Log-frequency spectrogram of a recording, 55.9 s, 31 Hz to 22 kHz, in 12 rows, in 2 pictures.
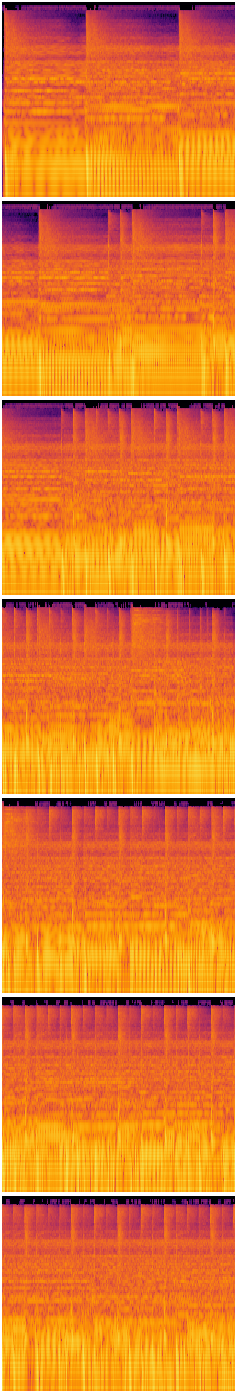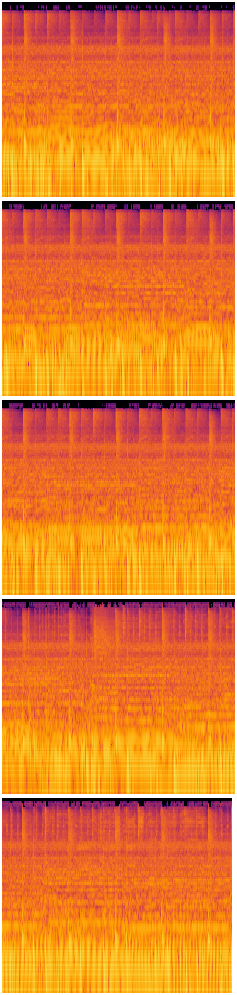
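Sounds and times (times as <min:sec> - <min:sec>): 
karaoke full mix: 0:00.0 - 0:55.8.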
